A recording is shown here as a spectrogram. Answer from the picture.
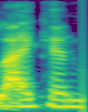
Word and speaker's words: lichen: I pronounce it Oh, lichen, but it's lichen.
